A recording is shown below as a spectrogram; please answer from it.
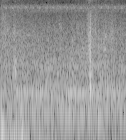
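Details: Italian honey bees in a crowded hive during an autumn inspection, giving a brief, continuous droning buzz with one soft knock partway through.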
